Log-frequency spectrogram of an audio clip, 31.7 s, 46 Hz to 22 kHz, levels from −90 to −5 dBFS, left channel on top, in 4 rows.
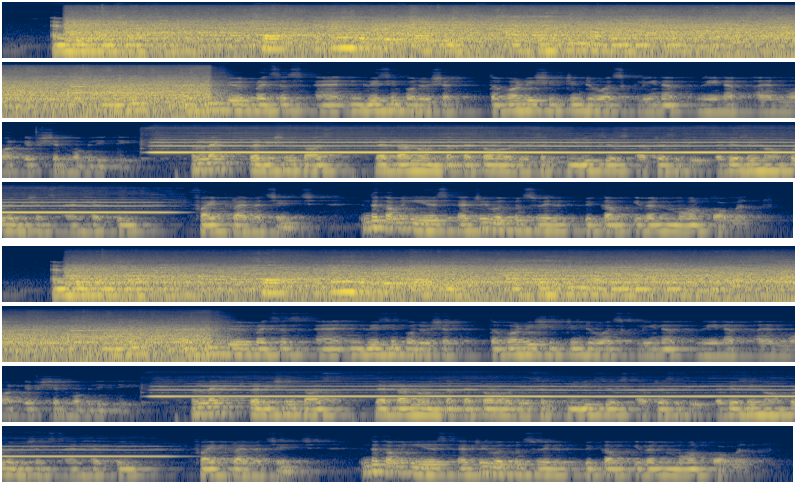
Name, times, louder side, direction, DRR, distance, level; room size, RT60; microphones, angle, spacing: voice 1, 0.5-8.2 8.9-12.5 12.8-17.2 17.4-19.2 19.6-25.2 25.8-26.9 27.4-31.3, left 1 dB, 25° left, 1 dB, 1.9 m, -25 dB
sound 1, 0.6-10.0, left 3 dB, 65° left, 2.8 m, -18 dB
Wind instrument woodwind instrument, 17.3-25.6, left 7 dB, 85° left, 0.9 m, -17 dB
29.5 x 18.5 x 6.7 m, 0.69 s
head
